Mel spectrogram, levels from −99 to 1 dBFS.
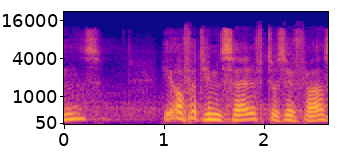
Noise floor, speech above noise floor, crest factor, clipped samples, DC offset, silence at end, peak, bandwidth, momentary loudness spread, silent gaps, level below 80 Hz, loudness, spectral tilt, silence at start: -48 dBFS; 30 dB; 18 dB; under 0.1%; under 0.1%; 0 s; 0 dBFS; 13 kHz; 11 LU; none; -56 dBFS; -18 LUFS; -6 dB/octave; 0 s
